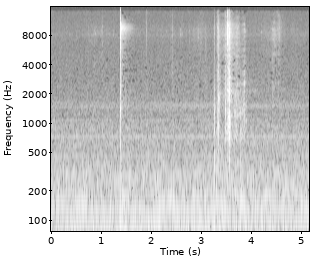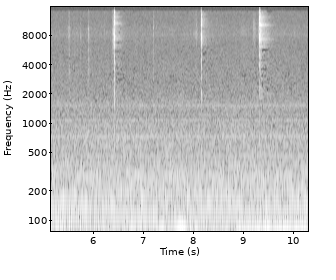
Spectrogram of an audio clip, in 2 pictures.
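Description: Small fly-tying scissors snipping and clicking: five short, sharp clicks spaced a second or two apart, with a quick double snip near three and a half seconds, over near silence.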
